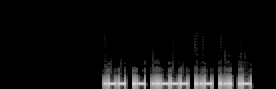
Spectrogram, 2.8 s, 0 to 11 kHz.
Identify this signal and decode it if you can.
Morse code, heard as a keyed tone, about 53 wpm, 700 Hz. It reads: WA2USA
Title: NA SOTA Activator Callsigns 50wpm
